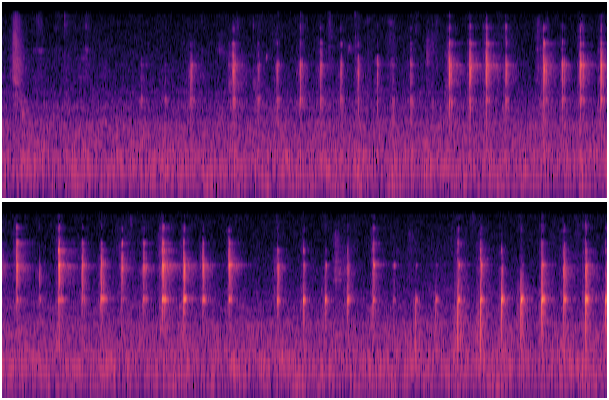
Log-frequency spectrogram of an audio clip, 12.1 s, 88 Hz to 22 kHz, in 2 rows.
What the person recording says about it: 05:10 Wooden Brush Tapping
